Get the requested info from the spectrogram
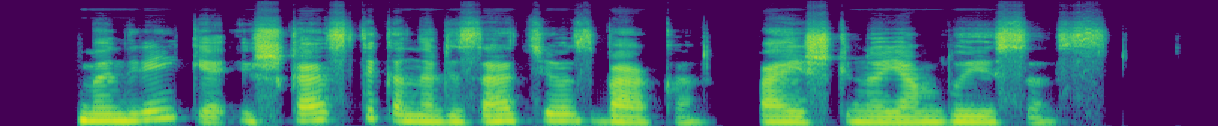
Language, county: Lithuanian, Vilnius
